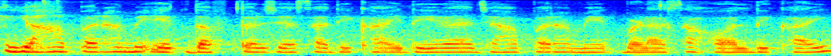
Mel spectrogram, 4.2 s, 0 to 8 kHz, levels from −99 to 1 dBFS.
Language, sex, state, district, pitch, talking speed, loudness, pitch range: Hindi, female, Chhattisgarh, Balrampur, 215 Hz, 275 wpm, -19 LUFS, 210-230 Hz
